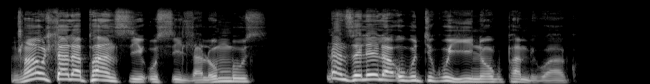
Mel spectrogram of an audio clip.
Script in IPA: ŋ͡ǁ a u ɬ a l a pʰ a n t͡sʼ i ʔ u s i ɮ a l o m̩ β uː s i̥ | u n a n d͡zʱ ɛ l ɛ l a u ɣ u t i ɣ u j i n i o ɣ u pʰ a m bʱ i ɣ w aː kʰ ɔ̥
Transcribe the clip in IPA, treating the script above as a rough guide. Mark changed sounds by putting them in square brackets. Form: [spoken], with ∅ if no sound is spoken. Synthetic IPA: ŋ͡ǁ a u ɬ a l a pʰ a n t͡sʼ i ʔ u s i ɮ a l o m̩ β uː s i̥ | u n a n d͡zʱ ɛ l ɛ l a u ɣ u t i ɣ u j i n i o ɣ u pʰ a m bʱ i ɣ w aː kʰ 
